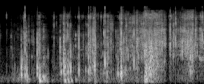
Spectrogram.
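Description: Dense crackling and rustling noise, a quick run of clicks over a hiss.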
